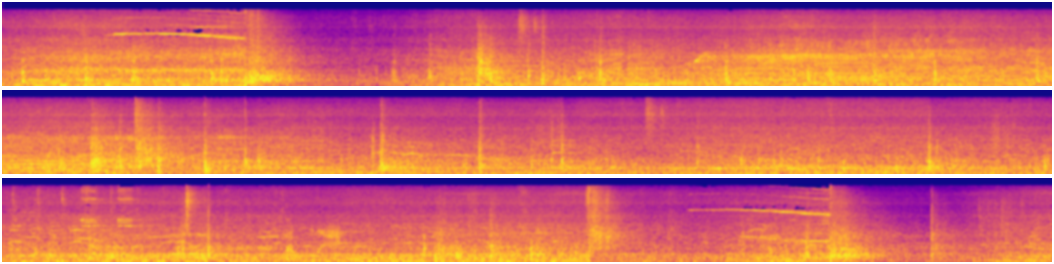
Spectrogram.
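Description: Heavy rain and motorbike and car traffic on a wet street, with people's voices and occasional sharp pops.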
